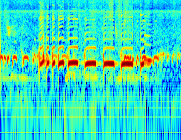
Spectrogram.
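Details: Local silver-colored zebra dove, a lively-singing champion bird, used to prompt quiet doves to sing: fast series of short hooked cooing notes, swelling midway into louder, steadier whistled coos about three per second, then fading back.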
